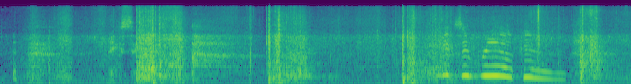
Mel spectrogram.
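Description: Shovel scraping and chopping through wet concrete mix in a wheelbarrow, a stroke every second or so. Near the end a woman's voice hums a few falling notes.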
